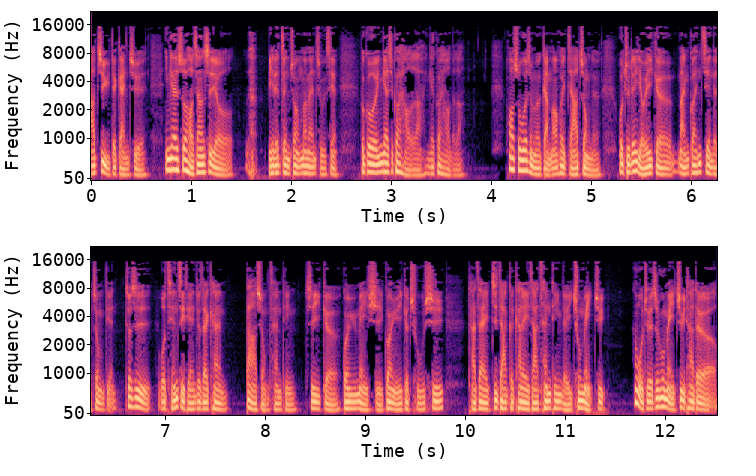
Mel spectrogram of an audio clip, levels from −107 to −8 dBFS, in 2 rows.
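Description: From start to finish, the speech plays at double speed. The fault is audio read two samples at a time. The reader treats each pair of samples as a single frame, as if the data held two channels or samples twice as wide. Half the samples go to the wrong place, so time is squeezed by a factor of 2. Pitch rises 12 semitones, a full octave.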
